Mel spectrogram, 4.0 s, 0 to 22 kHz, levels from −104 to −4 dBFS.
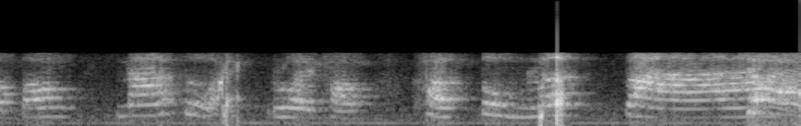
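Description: From the start, the whole clip carries the buzzy, gravelly roughness of the GSM full-rate codec, which fits the old 13 kbps full-rate coder. The vocal tract is modelled with a filter driven by a sparse, regularly spaced pulse excitation, so the natural breathiness is replaced by a grainy rasp. On a spectrogram, everything stops sharply at 4 kHz, and harmonics below that look smeared and coarse rather than cleanly striated.

The first burst of GSM bit errors runs from 1.08 to 1.21 s, and a second from 2.70 to 2.85 s. Corrupted filter, pitch and gain parameters reach the decoder, so a handful of consecutive 20 ms frames come out wrong, and the sound breaks into squawks, pops and gargling. The waveform shows abrupt level jumps at frame boundaries. The spectrogram shows vertical blocks of misplaced energy where formants suddenly bend or flare.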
